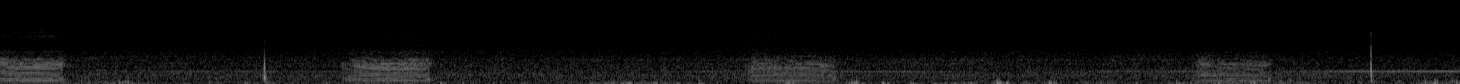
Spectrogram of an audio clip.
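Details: Jazzy snoring while wearing a cast: four tonal, buzzing snores about every four seconds, roughly 16 breaths a minute, over steady background hiss with a couple of faint clicks.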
